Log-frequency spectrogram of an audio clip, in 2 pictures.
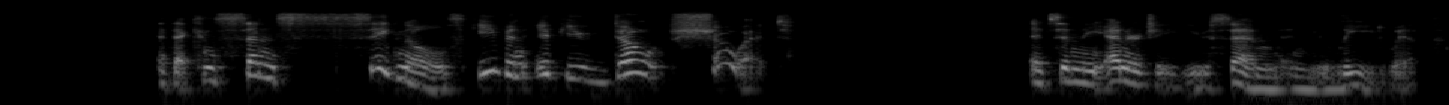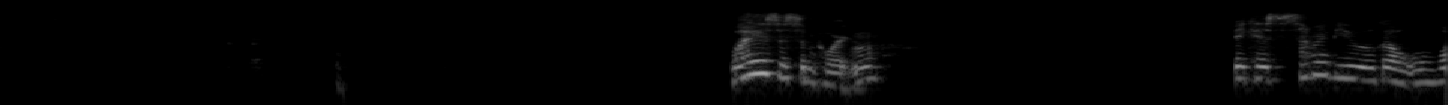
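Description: A middle-aged woman talks with animation into a microphone, heard through an online call, pausing now and then.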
